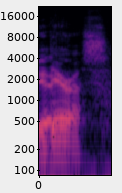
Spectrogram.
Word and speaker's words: Medeiros: Medeiros.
